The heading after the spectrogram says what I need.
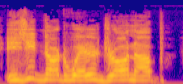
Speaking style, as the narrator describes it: they cackled and made mock of the drill

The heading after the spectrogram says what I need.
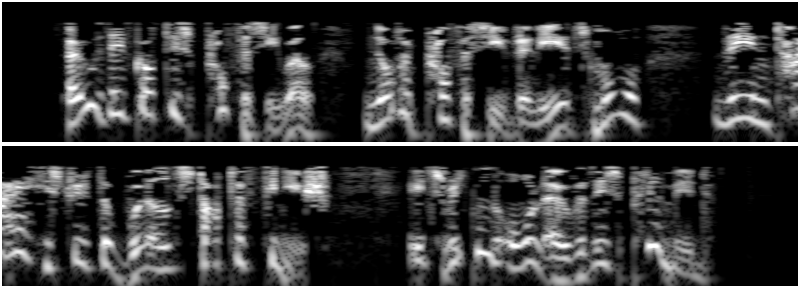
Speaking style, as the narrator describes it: said Dacquerm cheerfully

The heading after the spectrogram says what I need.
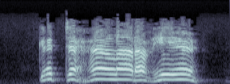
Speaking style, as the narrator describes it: Quat roared

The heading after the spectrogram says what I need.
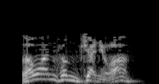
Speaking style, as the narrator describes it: Winder snorted, which was his attempt at a snigger

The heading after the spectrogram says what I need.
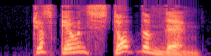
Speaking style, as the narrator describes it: he said irritably

